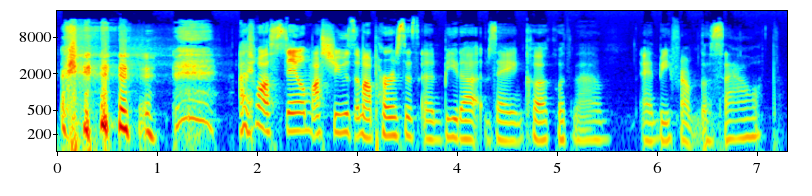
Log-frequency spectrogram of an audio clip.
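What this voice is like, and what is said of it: Bad put-on Southern accent. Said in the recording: “That's a bad Southern accent. That was a really bad Southern accent.”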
